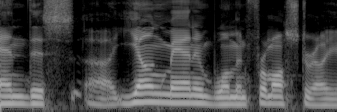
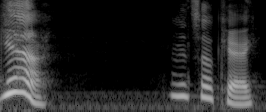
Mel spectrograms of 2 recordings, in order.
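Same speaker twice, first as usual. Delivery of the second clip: quoted reply; 10 semitones higher, slower than usual. Retold or imitated. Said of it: "I was like".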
